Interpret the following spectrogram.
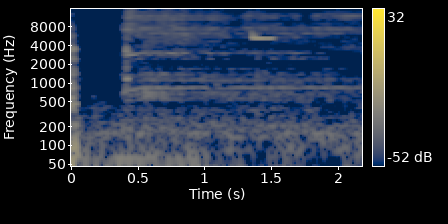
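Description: Near silence, with only a faint steady hum and one tiny blip about one and a half seconds in.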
